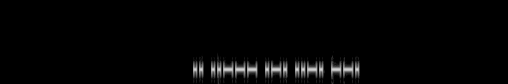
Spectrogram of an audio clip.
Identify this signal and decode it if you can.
Morse code, heard as a keyed tone, about 40 wpm, 700 Hz. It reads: I2RFG
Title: DXCC-100 Call Signs - 5 Characters - 40wpm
